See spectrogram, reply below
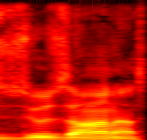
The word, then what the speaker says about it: Zuzanna: Speaking of Susanna, and I want to say it right. It's Susanna with a Z. It's Susanna.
